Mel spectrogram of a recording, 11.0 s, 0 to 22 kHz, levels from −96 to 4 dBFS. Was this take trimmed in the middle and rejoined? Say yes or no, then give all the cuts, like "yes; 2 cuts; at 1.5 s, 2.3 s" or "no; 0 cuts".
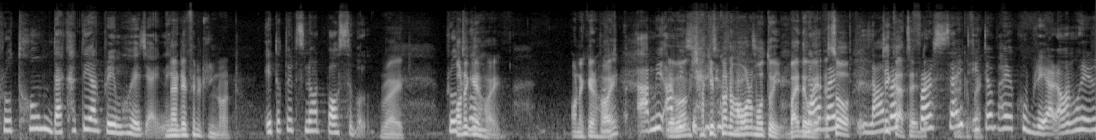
no; 0 cuts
